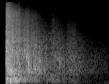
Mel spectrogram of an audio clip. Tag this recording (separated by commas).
gunfire, Explosion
